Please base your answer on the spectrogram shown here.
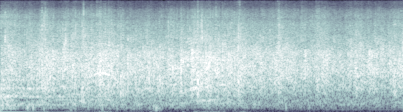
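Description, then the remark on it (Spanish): An audience applauds at a preacher's call during a sermon, a dense, even wash of many hands clapping that holds at a constant level for the whole stretch, with no voices rising above it. “Si hay alguien aquí que lo crea, que le dé un aplauso.”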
